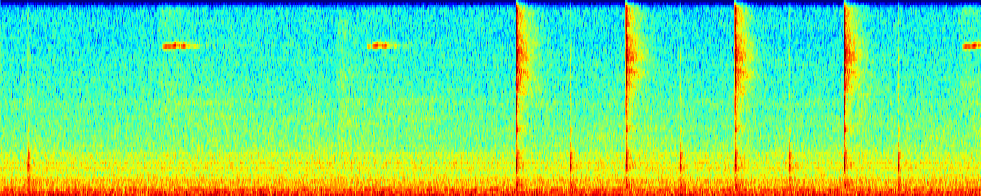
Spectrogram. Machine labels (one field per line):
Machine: valve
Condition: normal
